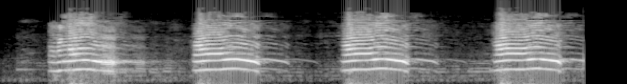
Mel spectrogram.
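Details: Four loud, wailing, nasal cries from an Indian peafowl (Pavo cristatus) in a garden, each under a second long and repeated about every second and a half; nothing else is heard.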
